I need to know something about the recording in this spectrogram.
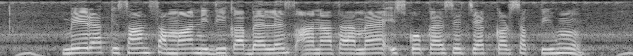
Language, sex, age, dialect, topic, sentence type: Hindi, female, 31-35, Garhwali, banking, question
